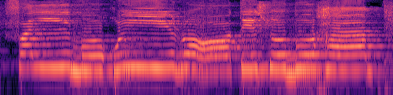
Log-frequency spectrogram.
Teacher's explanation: اب یہاں پر را جو ہے کھڑی زبر کے ساتھ ہے تو یہاں پر را موٹی ہے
